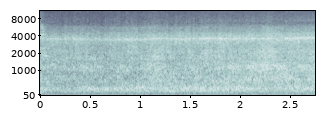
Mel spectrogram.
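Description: A jet aircraft roars steadily overhead as a sound effect in a radio drama, a continuous, loud, broadband engine rush with no voices over it.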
